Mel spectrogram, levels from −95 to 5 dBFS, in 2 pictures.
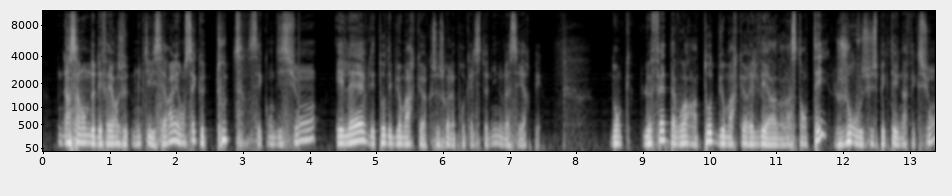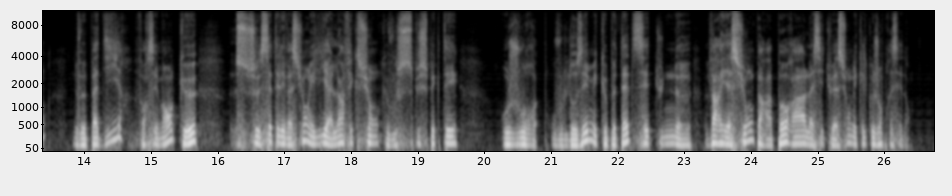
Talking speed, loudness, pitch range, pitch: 185 wpm, -20 LUFS, 105-130 Hz, 120 Hz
